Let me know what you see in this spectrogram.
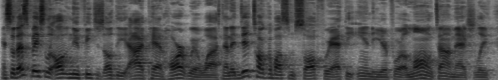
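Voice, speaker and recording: Fast-talking American tech vlogger. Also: male voice, medium pitch, sing-song, a bit bright. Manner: fast-talking, enthusiastic, with frequent fillers. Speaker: tech video host. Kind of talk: casual tech news recap.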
